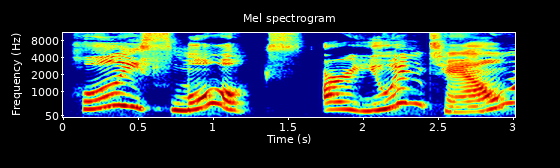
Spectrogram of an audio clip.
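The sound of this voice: Using a put-on character voice, a woman speaks at an extremely high pitch. She goes very slowly, with very wide pitch swings.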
